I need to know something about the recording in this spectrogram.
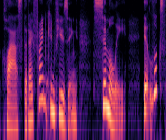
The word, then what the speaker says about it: simile: The correct pronunciation has three syllables and the stress is on the first syllable.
